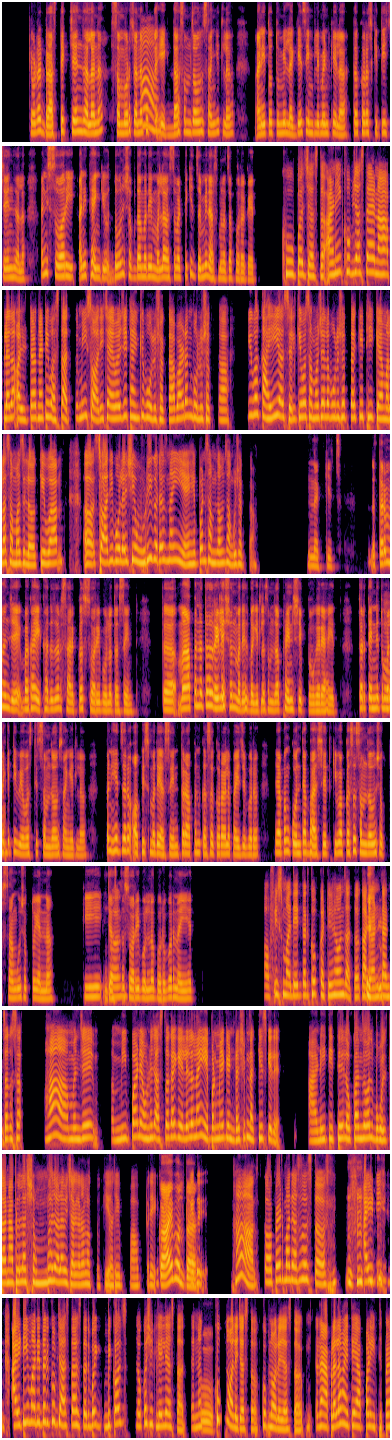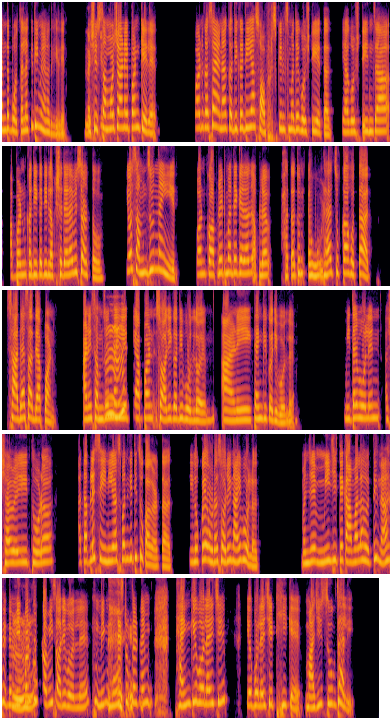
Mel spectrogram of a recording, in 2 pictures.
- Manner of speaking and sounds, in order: in English: "ड्रास्टिक चेंज"; in English: "इम्प्लिमेंट"; in English: "अल्टरनेटिव्ह"; in English: "पार्डन"; tapping; in English: "रिलेशनमध्येच"; in English: "फ्रेंडशिप"; other background noise; chuckle; surprised: "काय बोलताय?"; unintelligible speech; in English: "कॉर्पोरेटमध्ये"; chuckle; laughing while speaking: "आय-टी आय-टीमध्ये तर खूप जास्त असतात"; laugh; in English: "बिकॉज"; in English: "सॉफ्ट"; exhale; in English: "कॉर्पोरेटमध्ये"; stressed: "एवढ्या"; surprised: "हं, हं"; laughing while speaking: "कामाला होती ना, तिथे मी … थॅंक यू बोलायची"; chuckle; in English: "मोस्ट ऑफ द टाईम थॅंक यू"
- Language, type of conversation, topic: Marathi, podcast, अनावश्यक माफी मागण्याची सवय कमी कशी करावी?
